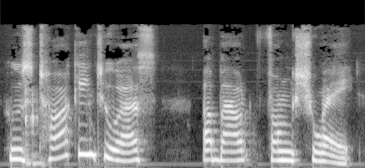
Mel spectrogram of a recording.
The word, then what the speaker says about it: feng shui: R.D., am I pronouncing that correctly? – Yes, you are pronouncing it correctly. Actually, there are many dialects in saying feng shui, and so this dialect is kind of more from the Mandarin Chinese dialect, which is the most used dialect or acknowledged in China.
